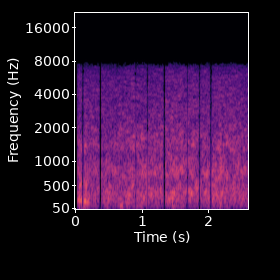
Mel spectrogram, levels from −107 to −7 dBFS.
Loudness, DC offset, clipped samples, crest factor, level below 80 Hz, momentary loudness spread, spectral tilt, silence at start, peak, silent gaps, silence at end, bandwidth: -49 LUFS; under 0.1%; under 0.1%; 20 dB; -74 dBFS; 3 LU; -3.5 dB/octave; 0.05 s; -30 dBFS; none; 0 s; 7.6 kHz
